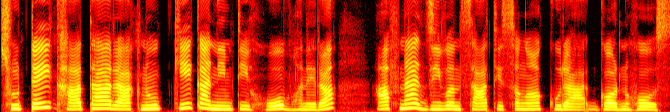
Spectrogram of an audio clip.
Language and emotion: Nepali, neutral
